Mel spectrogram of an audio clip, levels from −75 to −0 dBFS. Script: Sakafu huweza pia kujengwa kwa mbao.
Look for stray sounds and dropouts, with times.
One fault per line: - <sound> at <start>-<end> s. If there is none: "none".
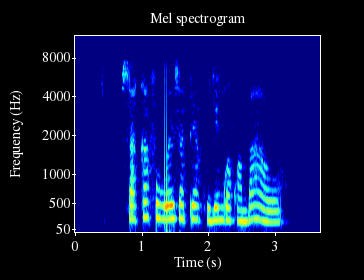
none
